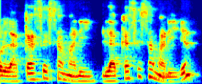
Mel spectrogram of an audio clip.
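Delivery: "¿La casa es amarilla?" rising at the end; as a question. Shown as a demonstration. Teacher asks the class the sentence as a question, rising. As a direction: ask it, lift on "amarilla". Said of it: "Cuando yo les pregunto".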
